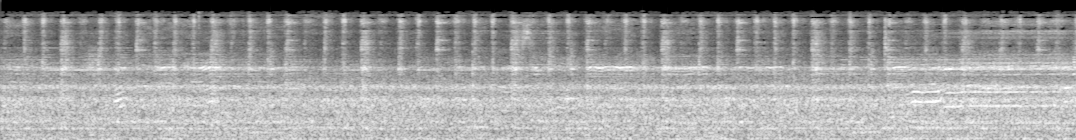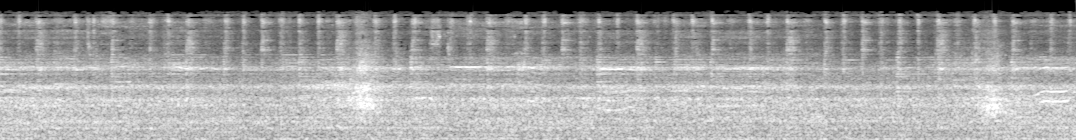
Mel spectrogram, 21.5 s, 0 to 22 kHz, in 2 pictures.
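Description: Steady road and engine noise inside a car's cabin while driving at about 70 km/h, with music playing along.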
